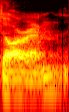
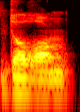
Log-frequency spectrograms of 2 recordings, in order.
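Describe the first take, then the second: First: The name is said in a simplified, easier form. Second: The name is said in its original native form. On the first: It is made easy for foreigners to say. "that's just the easiest way for people to pronounce it" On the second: It is the name's true form. "if you really want to do it the, the right way"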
